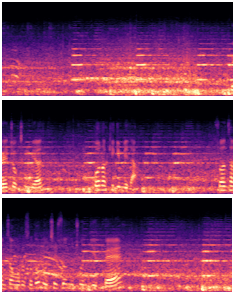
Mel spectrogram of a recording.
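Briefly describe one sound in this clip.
A crowd in a stadium murmurs and chants in the distance.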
